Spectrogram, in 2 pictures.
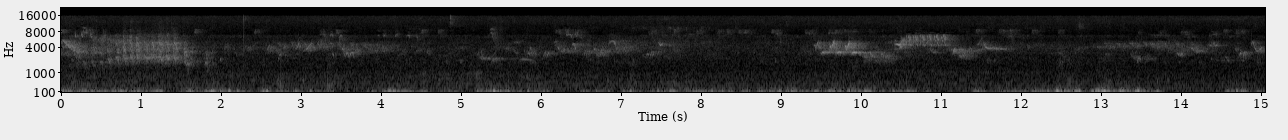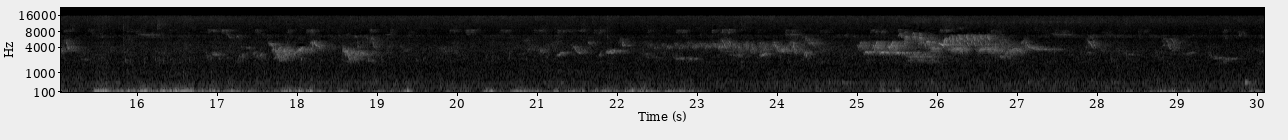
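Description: Faint songbirds calling, short high chirps and trills that come and go every few seconds. A low rumble rises and falls underneath, strongest in the middle stretch.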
